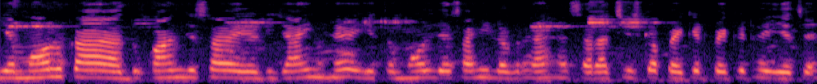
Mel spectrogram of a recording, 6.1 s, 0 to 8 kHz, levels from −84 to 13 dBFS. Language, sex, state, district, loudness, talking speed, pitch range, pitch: Hindi, female, Bihar, Araria, -16 LUFS, 225 wpm, 235-260 Hz, 245 Hz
